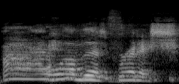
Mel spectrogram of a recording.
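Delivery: high, very slow, drawn-out character voice. Joking with friends: Little Nicky voice. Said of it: "Was that your Little Nicky impression?".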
